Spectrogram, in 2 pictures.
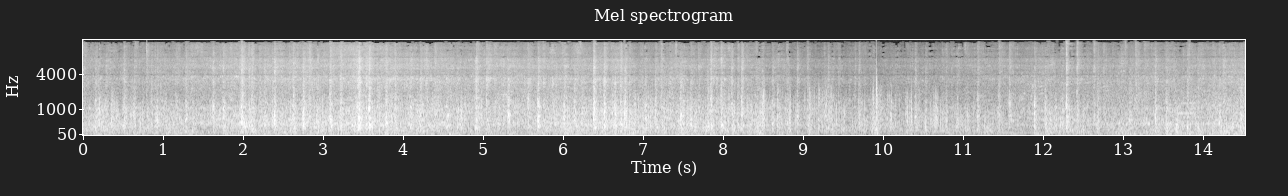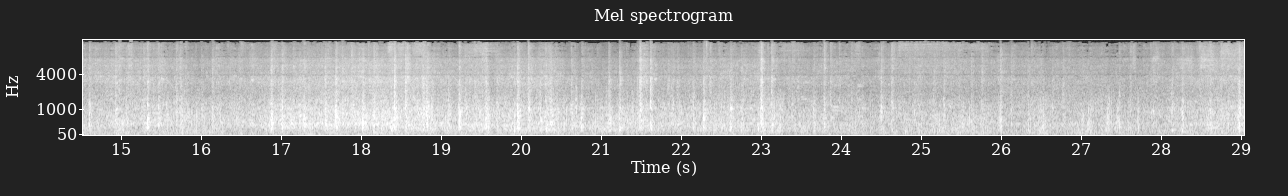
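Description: Ffestiniog Railway narrow-gauge carriage running along the track, heard from a carriage window: a steady rumble of wheels on rail with the clickety-clack of rail joints, growing louder for a few seconds past the middle.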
